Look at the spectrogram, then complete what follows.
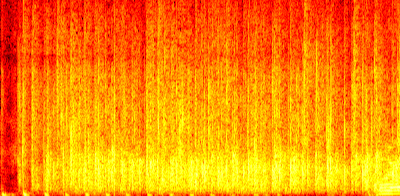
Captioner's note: applause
